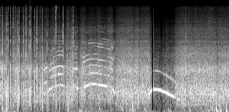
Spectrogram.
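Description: Young women shout and whoop over the storm.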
